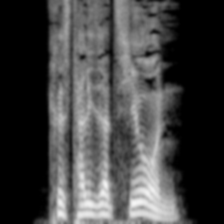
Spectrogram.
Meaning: crystallization
- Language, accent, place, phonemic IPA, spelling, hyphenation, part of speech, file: German, Germany, Berlin, /kʁɪstalizaˈt͡si̯oːn/, Kristallisation, Kris‧tal‧li‧sa‧ti‧on, noun, De-Kristallisation.ogg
